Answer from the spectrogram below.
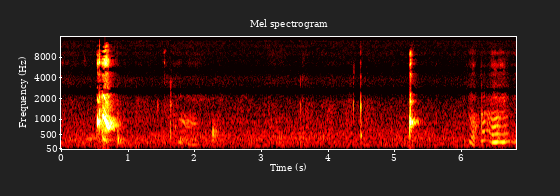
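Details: Young child with hiccups: two sharp hiccups a few seconds apart in a quiet room, with soft child vocal sounds at the end.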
